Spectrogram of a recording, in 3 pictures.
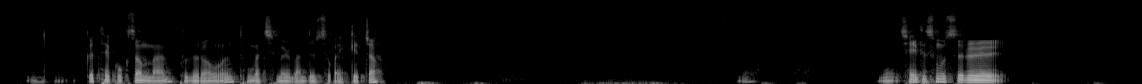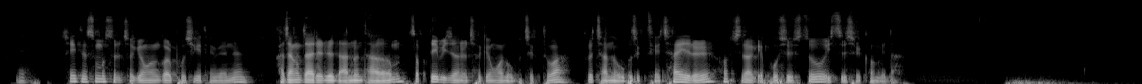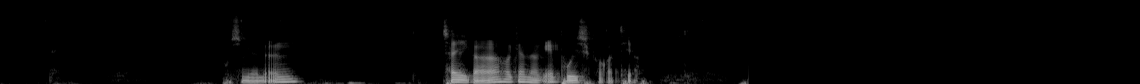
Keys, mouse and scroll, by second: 3.4-3.7 shift+middle drag, 3.7-4.2 shift+scroll up 1, 4.2 /, 5.0-5.4 middle drag, 5.7 click, 6.4-7.2 drag, 6.4 right click, 7.7 shift+middle drag, 8.1-8.9 middle drag, 9.1 click, 11.1 Tab, 15.5 Tab, 17.2 click, 19.5 click, 19.9-21.3 drag, 22.6 click, 23.2 click, 23.5-24.5 middle drag, 25.1 click, 25.5 shift+click, 26.3 /, 27.1-27.5 middle drag, 27.7-28.1 scroll up 1, 28.1-28.5 middle drag, 28.7 Tab, 29.6 Tab, 29.8 click, 30.3 click, 30.5 Tab, 30.7 Tab, 30.7 click, 30.9 Tab, 31.2 ctrl+r, 31.9 ctrl+r, 32.5 middle click, 32.9 ctrl+r, 33.9 ctrl+r.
